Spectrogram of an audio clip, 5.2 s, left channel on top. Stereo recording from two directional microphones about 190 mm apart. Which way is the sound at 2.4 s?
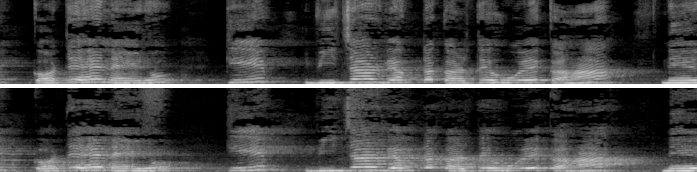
40° left (ahead or behind).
